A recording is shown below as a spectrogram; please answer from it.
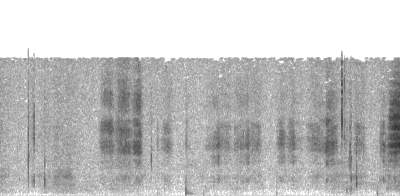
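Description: Marker pen writing on a whiteboard: a series of short, faint strokes with a few light taps.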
